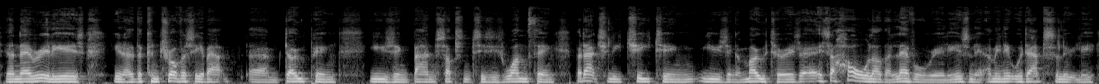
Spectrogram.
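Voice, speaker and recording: A man co-hosting a cycling podcast, musing in a relaxed conversational way with fillers and asides. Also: medium pitch, a little fast, hardly any pauses. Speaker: podcast co-host. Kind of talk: casual chat.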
